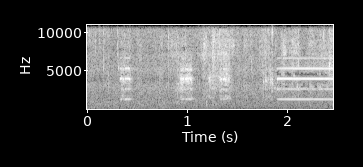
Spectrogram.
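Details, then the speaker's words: Homemade late-1980s pitch-indicating continuity tester comparing a dead short with a 47 ohm resistor: a few short high bleeps, then a steady clean tone under a second. "I don't know whether you can hear that short circuit that's 47 ohms short circuit 47 ohms"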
